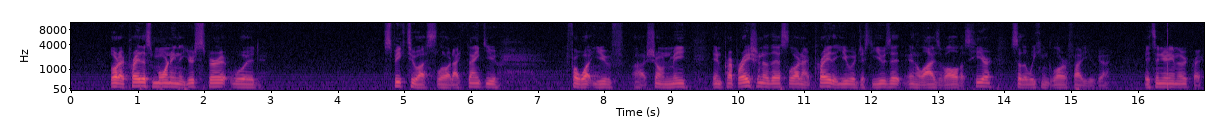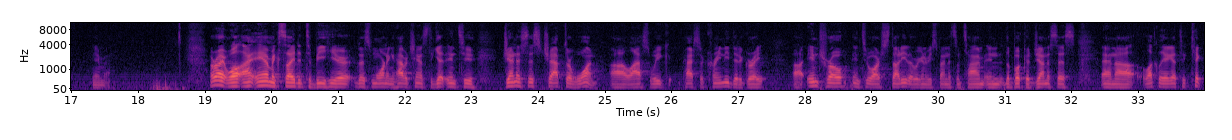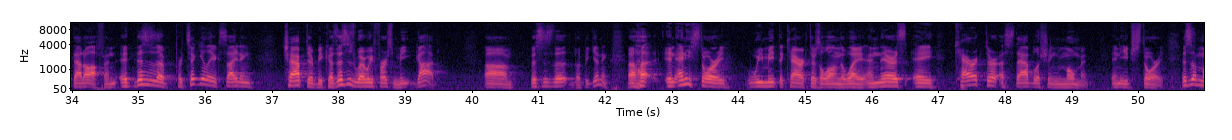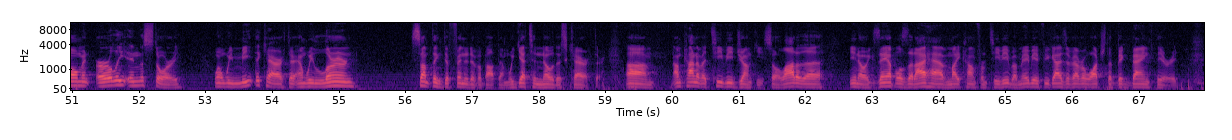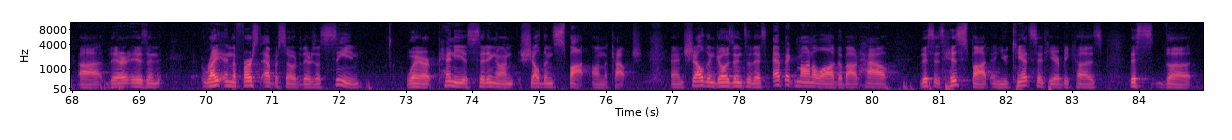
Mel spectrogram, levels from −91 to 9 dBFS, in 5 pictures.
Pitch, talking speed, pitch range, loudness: 115 Hz, 185 wpm, 105-135 Hz, -36 LUFS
